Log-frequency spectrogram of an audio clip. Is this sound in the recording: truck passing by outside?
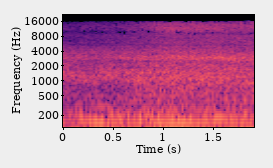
yes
